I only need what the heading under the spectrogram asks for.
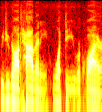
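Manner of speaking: dropped, low-register, deep voice. Voicing the thing that asks the players what they require, in a low voice. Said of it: "it speaks to you in a low voice".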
